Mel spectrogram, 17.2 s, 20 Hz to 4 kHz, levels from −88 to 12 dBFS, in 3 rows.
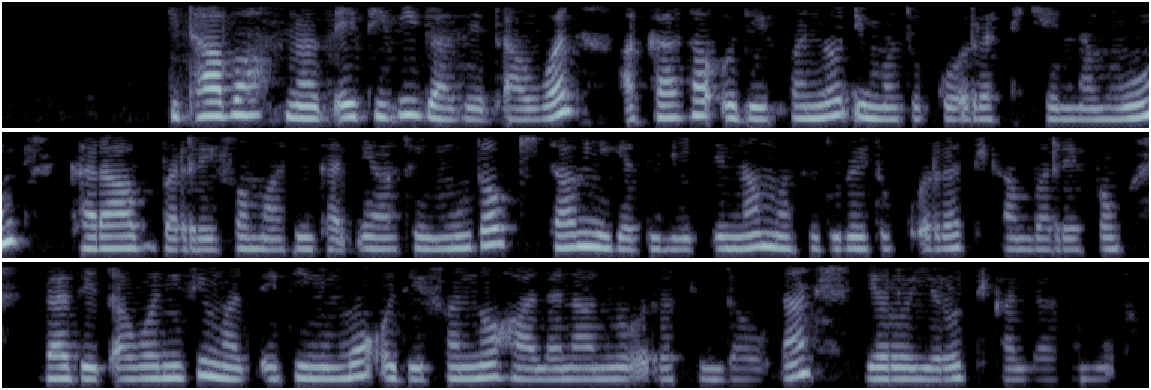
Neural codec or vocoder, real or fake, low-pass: none; real; 3.6 kHz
